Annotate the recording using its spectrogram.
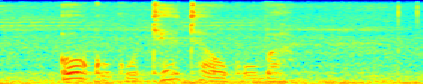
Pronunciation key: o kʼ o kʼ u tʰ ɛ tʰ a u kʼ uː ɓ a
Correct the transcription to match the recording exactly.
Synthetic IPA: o kʼ u kʼ u tʰ ɛ tʰ a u kʼ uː ɓ a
